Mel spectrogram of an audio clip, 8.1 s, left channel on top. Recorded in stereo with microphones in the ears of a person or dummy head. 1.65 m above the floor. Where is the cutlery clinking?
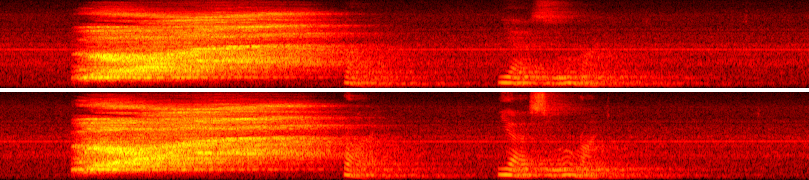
I don't hear cutlery clinking.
